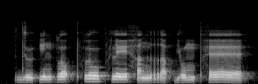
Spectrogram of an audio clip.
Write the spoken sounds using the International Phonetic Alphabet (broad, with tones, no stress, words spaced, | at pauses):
dɯː˩˦ʔi˧nplɔ˦˥ʔ pʰloː˥˩pʰleː˧ha˩˦n ra˨˩p̚ jo˦˥mpʰɛː˥˩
